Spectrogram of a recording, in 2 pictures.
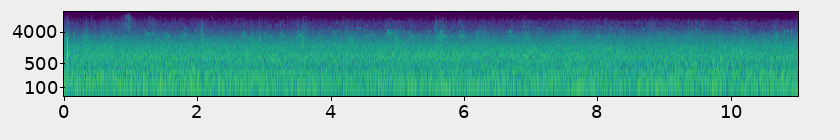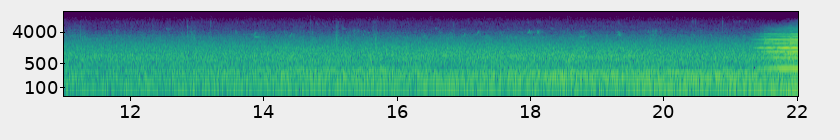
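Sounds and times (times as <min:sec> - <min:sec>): distant train rumble: 0:21.0 - 0:22.0.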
